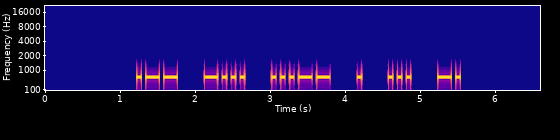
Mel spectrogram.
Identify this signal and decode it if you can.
Morse code, heard as a keyed tone, about 20 wpm, spaced as for 15 wpm, 700 Hz. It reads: WB3ESN
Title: 200 Lesson 32g - Letter k - Call Signs 20wpm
